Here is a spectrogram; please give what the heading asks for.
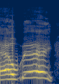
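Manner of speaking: very high, loud drawn-out scream; mock cry for help. Woman calling to the escaping boys, loud mock shriek. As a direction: imitate her screeching plea at full volume.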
